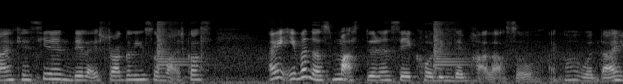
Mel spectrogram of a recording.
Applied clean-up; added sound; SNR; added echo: none; Snare drum; 13 dB; none.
